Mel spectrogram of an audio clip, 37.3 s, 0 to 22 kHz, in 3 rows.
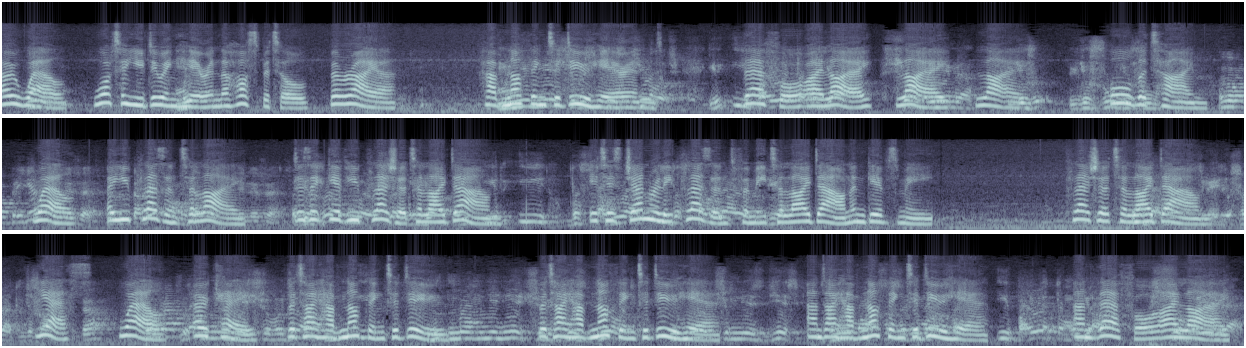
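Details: Male psychiatric inpatient with mild intellectual disability (debility), complaining of weakness and apathy, filmed in 1995: speech disorder in mild intellectual disability.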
